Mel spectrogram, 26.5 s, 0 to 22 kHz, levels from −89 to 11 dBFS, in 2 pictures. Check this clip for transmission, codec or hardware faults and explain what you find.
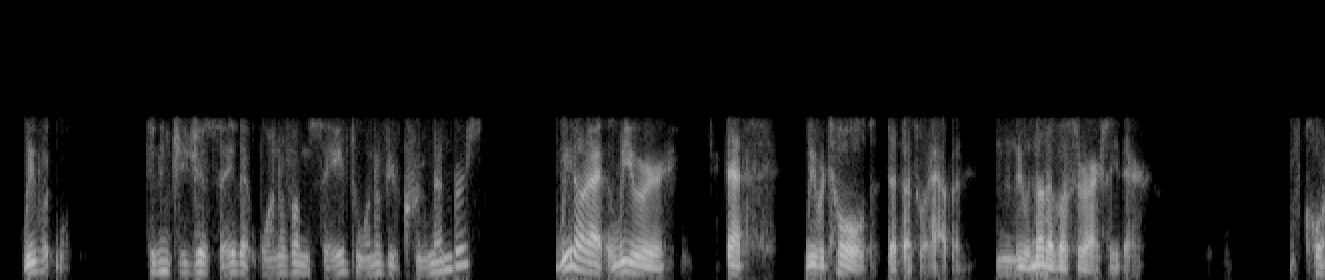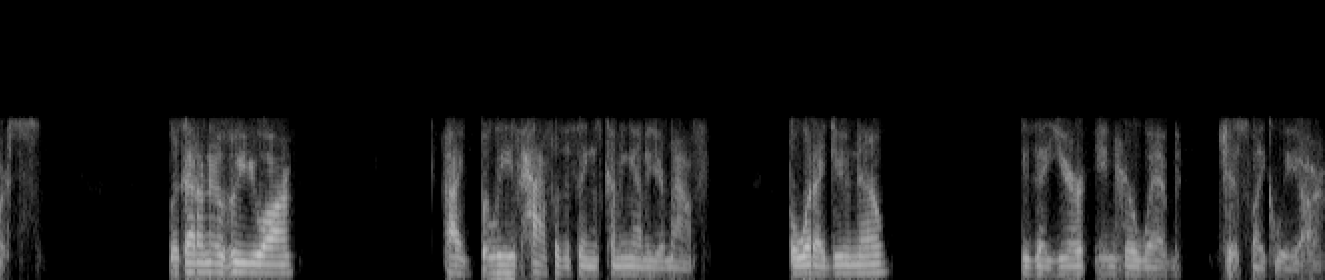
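Two faults are present: G.723.1 codec damage across the whole speech clip, and two brief VoIP packet losses concealed by the speech codec.

The G.723.1 codec runs throughout. The band sits between roughly 150 Hz and 3.7 kHz, and the coarse, hoarse texture with smeared consonants fits a rate of about 6.3 kbit/s. The codec rebuilds speech from a slowly updated vocal-tract model in 30 ms frames, so fast detail is lost. On a spectrogram, the energy cuts off sharply near 3.7 kHz, and the harmonics look blotchy in frame-sized blocks.

The VoIP packet loss concealed by the speech codec occurs twice. The first runs from 15.35 to 15.41 s, between "I don't" and "who you are". The second runs from 18.08 to 18.33 s, just before "half of the things". Each fits one lost 30 ms frame. The decoder carried its last pitch and filter forward at falling gain, producing a short buzzy tone or coloured noise that fades. 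Because later frames build on that state, the voice stays weak or distorted for tens of milliseconds or more after packets return. The waveform shows a repetitive, decaying stretch, and the spectrogram shows flat, frozen harmonics.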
